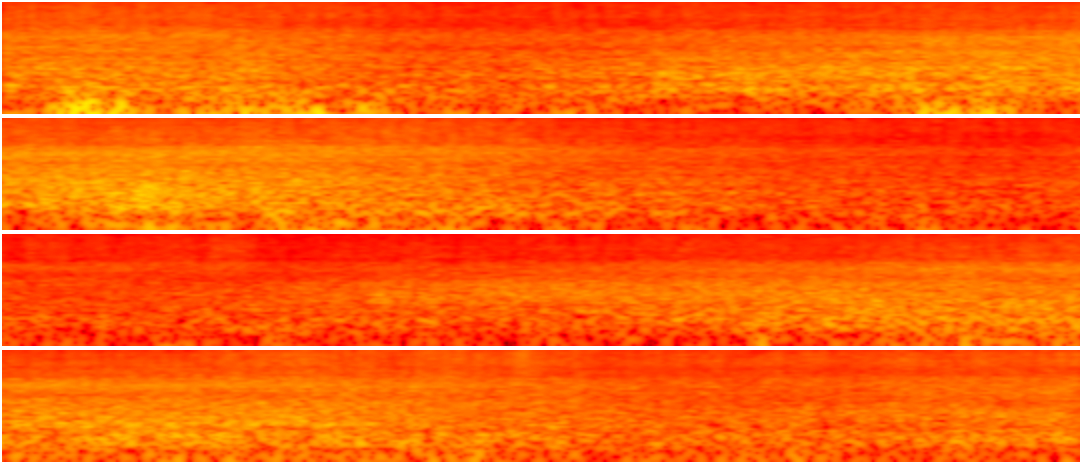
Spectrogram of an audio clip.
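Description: Steady ocean surf washes and rolls continuously, a broad rushing roar with swells rising and easing, plus some low wind buffeting against the microphone. No voices are heard.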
